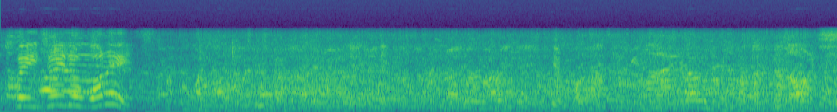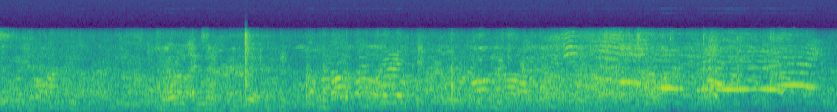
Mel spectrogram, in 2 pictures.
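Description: A crowd of men and women chatter in a large, echoing hall.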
